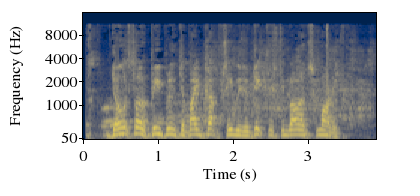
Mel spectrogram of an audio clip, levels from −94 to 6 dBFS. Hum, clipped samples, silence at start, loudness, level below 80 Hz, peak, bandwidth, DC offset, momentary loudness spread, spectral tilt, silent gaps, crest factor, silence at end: none; under 0.1%; 0.05 s; -14 LUFS; -44 dBFS; -2 dBFS; 11.5 kHz; under 0.1%; 9 LU; -6.5 dB/octave; none; 14 dB; 0.05 s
